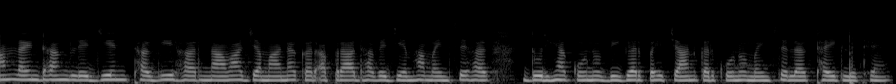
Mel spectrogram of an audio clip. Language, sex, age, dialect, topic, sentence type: Chhattisgarhi, female, 18-24, Northern/Bhandar, banking, statement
